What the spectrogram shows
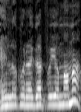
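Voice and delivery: put-on French accent. Retelling what the speaker's dad said while wrapping christmas gifts, imitating dad's french accent. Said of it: "he's French and he talks like that".

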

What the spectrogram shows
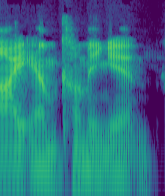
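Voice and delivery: ordinary talk, nothing marked

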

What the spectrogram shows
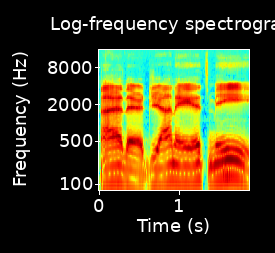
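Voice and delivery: bad, very slow, dragged-out drawl. Trying the air conditioner's line from the Brave Little Toaster: bad Phil Hartman impression. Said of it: "doesn't sound like Phil Hartman doing Jack Nicholson".

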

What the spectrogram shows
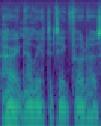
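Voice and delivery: deep, dead flat monotone. Retelling what Shaq said after a bear hug: Shaq monotone voice. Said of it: "he talks in that monotone voice".

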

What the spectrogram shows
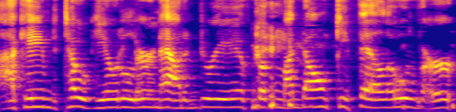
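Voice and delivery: unhurried, slow, drawn-out southern drawl. Introduced as his best effort: Forrest Gump impersonation. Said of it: "His best Forrest Gump impersonation".

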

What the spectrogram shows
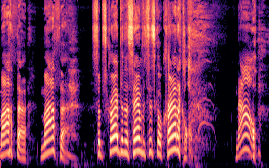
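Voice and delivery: put-on Australian accent. Joking around, addressing martha in a bad australian accent. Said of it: "I can't do Australian".

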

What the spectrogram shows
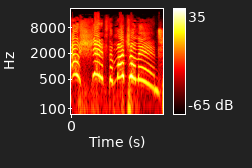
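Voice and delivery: put-on very high, very loud, shrill kid or teen voice. Recalling first seeing the Macho Man in Spider-Man, the speaker reenacts his 14-year-old voice. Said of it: "That was your 14-year-old voice?".

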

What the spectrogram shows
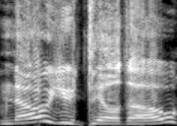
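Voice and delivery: high-pitched screaming. Retelling reacting to a podcast host's reply: imitating own screaming at phone. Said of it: "And I'm screaming at the, at my phone".

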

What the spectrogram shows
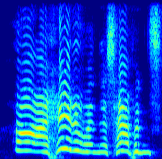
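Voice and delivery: very high-pitched put-on character voice. Voicing Mickey Mouse sitting up with birds circling his head: Mickey Mouse voice. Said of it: "And I swat around until they fly away".

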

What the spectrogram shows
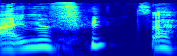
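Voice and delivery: put-on cute little boy voice.

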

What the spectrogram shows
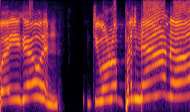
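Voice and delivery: bellowing very loudly, hollered as if over distance. Calling out in character to a rider on a horse: saying it very loudly. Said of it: "And I say that very loudly".

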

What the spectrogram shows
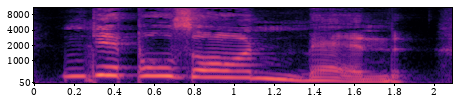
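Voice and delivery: scornful, swooping, very high contemptuous shriek. Quoting the devil character from Time Bandits: contemptuous scream as Time Bandits devil. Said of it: "with such contempt".

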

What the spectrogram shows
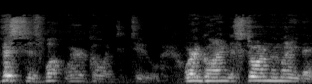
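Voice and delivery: acted, very confident put-on voice. Acting out a character's lines from a story, in a very confident voice. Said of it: "when he talks very confidently".

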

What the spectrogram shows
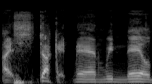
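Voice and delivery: ordinary delivery

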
